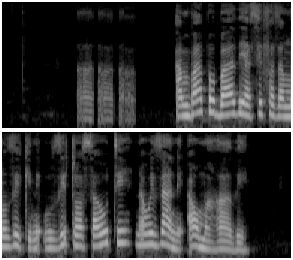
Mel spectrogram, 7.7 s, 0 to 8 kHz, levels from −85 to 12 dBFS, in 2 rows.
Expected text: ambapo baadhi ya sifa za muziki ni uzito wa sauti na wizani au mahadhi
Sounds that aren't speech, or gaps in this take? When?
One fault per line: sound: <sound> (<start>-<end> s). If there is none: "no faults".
sound: laugh (1.0-1.8 s)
